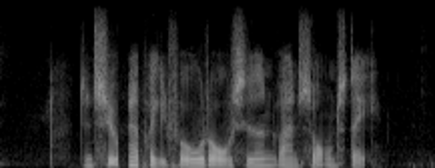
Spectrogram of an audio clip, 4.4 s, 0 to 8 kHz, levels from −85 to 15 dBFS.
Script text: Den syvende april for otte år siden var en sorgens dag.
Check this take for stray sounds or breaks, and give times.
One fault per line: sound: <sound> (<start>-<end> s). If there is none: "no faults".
sound: dropout (1.2-1.3 s)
